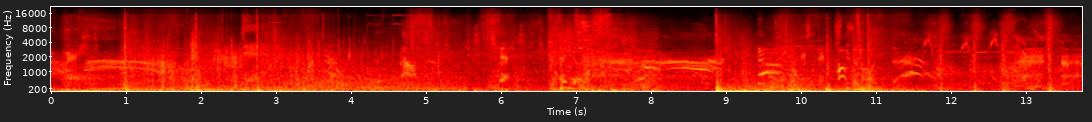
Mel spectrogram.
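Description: Confringo fire spell in Hogwarts Legacy bursting with loud booming explosions and clattering impacts, repeated through dense battle noise, with voices shouting over the din.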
